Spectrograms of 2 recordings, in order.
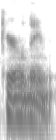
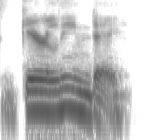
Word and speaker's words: Gerlinde: Geraldine, oh, it's not Geraldine, it's Gerlinde. I guess is how you say it.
